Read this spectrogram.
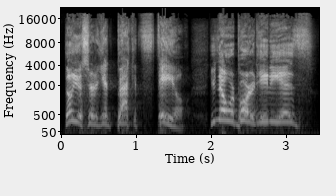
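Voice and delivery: loud, high barking chief; gruff police chief. Acted. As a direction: bark like a surly boss. Chief shouts.

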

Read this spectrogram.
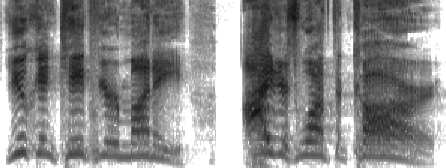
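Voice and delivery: high, forceful command; loud demand. Acted. Steele demanding the pimp's car, loud and commanding. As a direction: state the demand at full voice, leaning on it.

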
